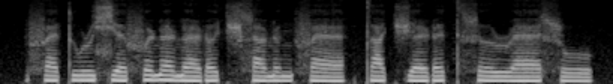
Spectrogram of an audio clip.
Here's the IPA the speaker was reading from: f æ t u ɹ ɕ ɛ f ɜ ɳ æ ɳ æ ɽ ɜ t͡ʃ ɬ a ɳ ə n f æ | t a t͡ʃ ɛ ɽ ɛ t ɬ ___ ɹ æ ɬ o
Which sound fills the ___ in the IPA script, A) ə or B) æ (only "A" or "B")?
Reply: A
